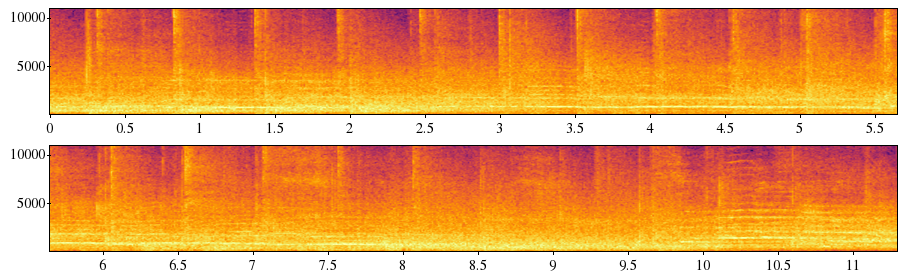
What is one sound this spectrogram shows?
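A crowd claps in a quick, steady rhythm.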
